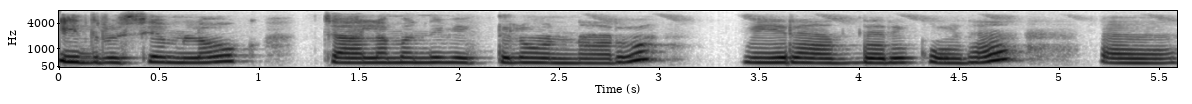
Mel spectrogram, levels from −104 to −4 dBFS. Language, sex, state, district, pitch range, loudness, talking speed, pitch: Telugu, female, Andhra Pradesh, Krishna, 250-290 Hz, -17 LUFS, 95 wpm, 260 Hz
